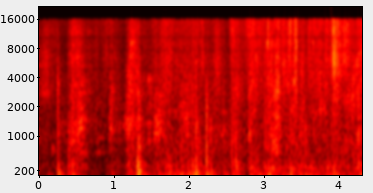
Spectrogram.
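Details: Female Bull Terrier going crazy, celebrating at getting to sleep on the bed: rapid, low, breathy panting and snorting bursts throughout, with occasional sharper huffs, in a quiet setting.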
